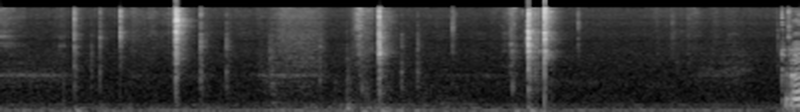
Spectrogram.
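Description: Ozark Trail folding knife with a ball-bearing pivot being worked open and shut by hand: a few sharp clicks of the blade snapping into place, about one a second, the last two close together.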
